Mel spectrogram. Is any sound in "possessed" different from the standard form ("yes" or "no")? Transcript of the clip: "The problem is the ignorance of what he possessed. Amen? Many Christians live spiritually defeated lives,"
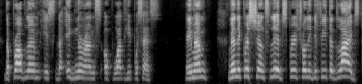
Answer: yes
